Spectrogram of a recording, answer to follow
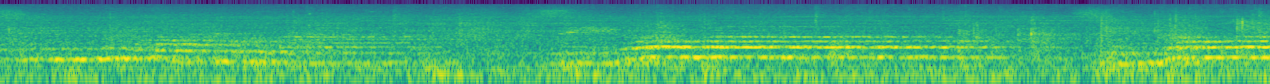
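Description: A small group of eight young singers singing the main theme of a Christmas carol arrangement, in phrases of held notes, with one long sustained note from about three seconds in before a new phrase begins near the end.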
